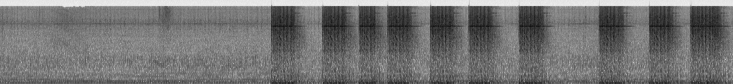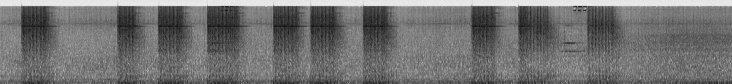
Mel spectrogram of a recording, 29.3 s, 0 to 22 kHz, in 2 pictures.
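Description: A V-12 piston fighter plane engine drones.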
